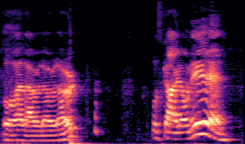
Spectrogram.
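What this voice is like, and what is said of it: Put-on Cockney accent. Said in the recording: “Is it in a Cockney accent?”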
